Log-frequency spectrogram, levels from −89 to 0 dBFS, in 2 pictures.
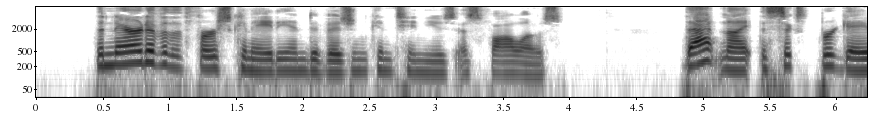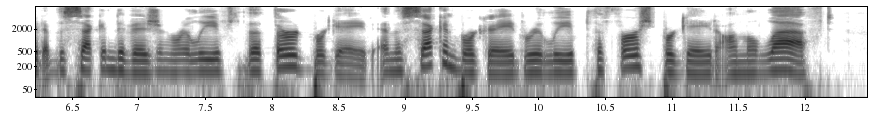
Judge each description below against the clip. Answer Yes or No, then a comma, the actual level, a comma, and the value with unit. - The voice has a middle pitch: Yes, medium, 155 Hz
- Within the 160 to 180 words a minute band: Yes, average, 165 wpm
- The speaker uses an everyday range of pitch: Yes, average, 3.6 semitones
